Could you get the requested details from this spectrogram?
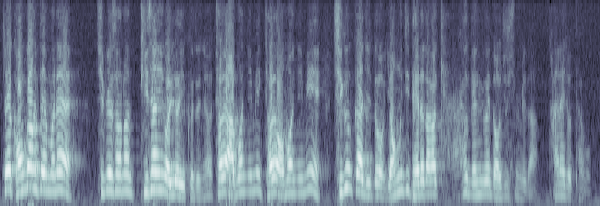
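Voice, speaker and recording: A man's voice: high-pitched, brisk, hardly any pauses. A man giving a motivational seminar talk before an audience, telling family stories and acting out what relatives said. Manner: anecdotal, acts out family members' lines in quotes.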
